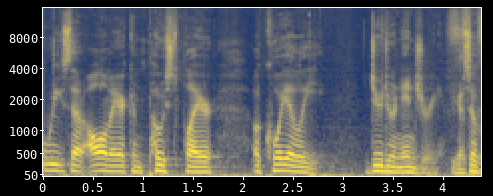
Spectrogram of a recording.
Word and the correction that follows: Ayoka Lee: I should have given you a pronunciation guide on that. Ayoka Lee.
